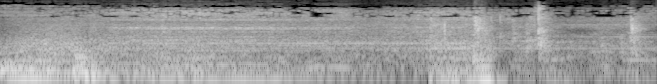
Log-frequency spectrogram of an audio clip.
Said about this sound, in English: You're going to hear the closet door open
